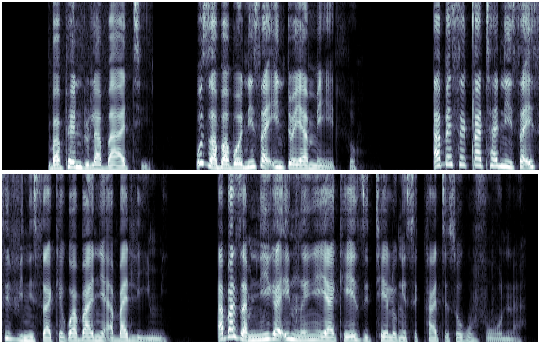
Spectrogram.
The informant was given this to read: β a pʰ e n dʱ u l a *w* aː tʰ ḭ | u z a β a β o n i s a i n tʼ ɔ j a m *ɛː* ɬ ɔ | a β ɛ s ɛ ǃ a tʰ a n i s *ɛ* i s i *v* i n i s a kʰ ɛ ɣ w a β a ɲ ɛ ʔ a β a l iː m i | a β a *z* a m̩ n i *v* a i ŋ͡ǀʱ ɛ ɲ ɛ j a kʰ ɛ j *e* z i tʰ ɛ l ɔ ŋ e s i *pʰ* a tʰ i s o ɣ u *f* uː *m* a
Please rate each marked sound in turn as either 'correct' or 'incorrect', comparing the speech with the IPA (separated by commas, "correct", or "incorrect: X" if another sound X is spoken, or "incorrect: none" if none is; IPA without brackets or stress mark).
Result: incorrect: β, correct, incorrect: a, correct, correct, incorrect: ɣ, correct, incorrect: kʰ, incorrect: v, incorrect: n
